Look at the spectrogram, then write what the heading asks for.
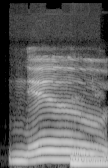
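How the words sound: The word is said with a growling sound. The speaker calls it right. "you have to go go with growl to it"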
